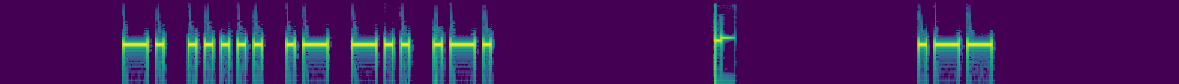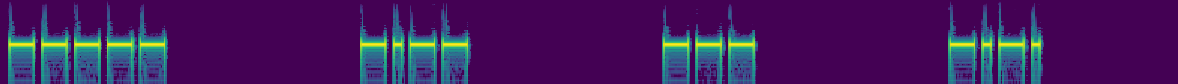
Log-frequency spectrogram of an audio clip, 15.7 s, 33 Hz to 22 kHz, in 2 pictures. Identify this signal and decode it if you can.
Morse code, heard as a keyed tone, about 23 wpm, spaced as for 10 wpm, 700 Hz. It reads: N5ADR W0YOC
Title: USA Call Signs - 5 Characters - 8x Character Spacing - 22wpm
